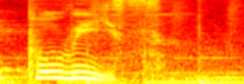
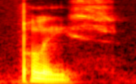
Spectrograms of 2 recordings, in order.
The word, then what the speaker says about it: police: so watch me carefully a lot of people say police which is not right it's police police kind of blowing a candle we do not say police you're not blowing out a candle the word is police police we don't use the a sound like stop and hot we use the uh the short sound uh like cup and up p p police the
